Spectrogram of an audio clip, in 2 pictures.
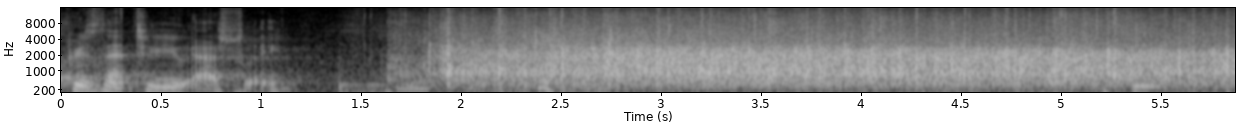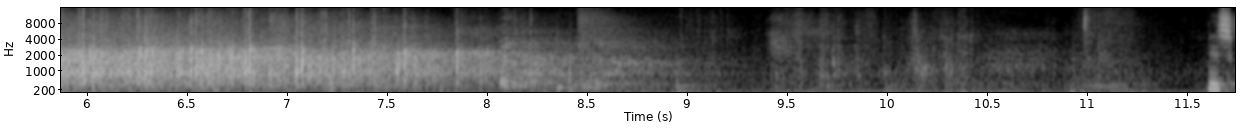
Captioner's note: applause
